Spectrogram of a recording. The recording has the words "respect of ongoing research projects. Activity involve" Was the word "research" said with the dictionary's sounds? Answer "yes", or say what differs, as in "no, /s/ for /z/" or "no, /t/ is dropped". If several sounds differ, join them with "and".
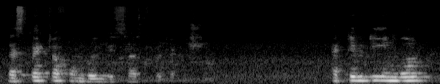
no, /s/ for /tʃ/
